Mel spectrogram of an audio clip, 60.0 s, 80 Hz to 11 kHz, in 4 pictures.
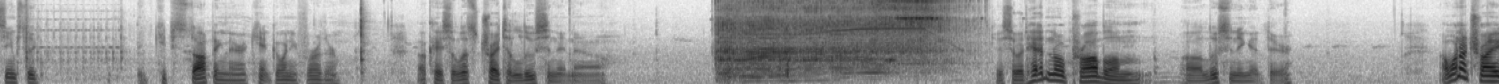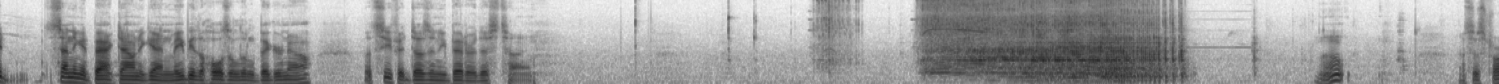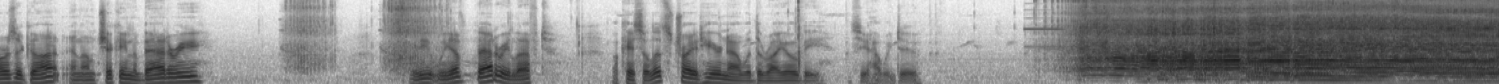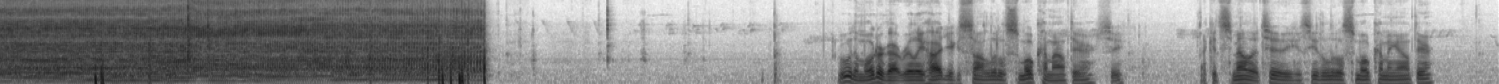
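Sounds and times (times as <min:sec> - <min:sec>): cordless ratchet driving screw: 0:07.2 - 0:10.0, 0:23.1 - 0:23.6, 0:24.2 - 0:26.9, 0:32.8 - 0:34.5, 0:40.3 - 0:49.9.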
